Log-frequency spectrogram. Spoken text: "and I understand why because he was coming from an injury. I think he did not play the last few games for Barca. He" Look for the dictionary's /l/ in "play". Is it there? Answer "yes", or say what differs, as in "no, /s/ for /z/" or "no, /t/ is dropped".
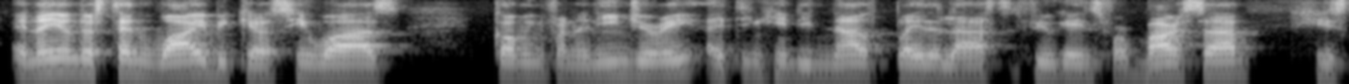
yes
